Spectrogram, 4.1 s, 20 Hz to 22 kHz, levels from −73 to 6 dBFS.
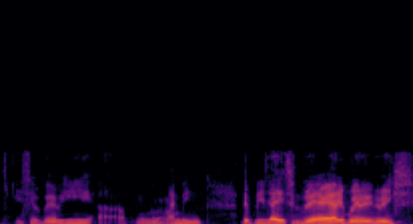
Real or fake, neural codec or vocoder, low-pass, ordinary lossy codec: fake; codec, 24 kHz, 1.5 kbps, HILCodec; 7.2 kHz; MP3, 64 kbps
